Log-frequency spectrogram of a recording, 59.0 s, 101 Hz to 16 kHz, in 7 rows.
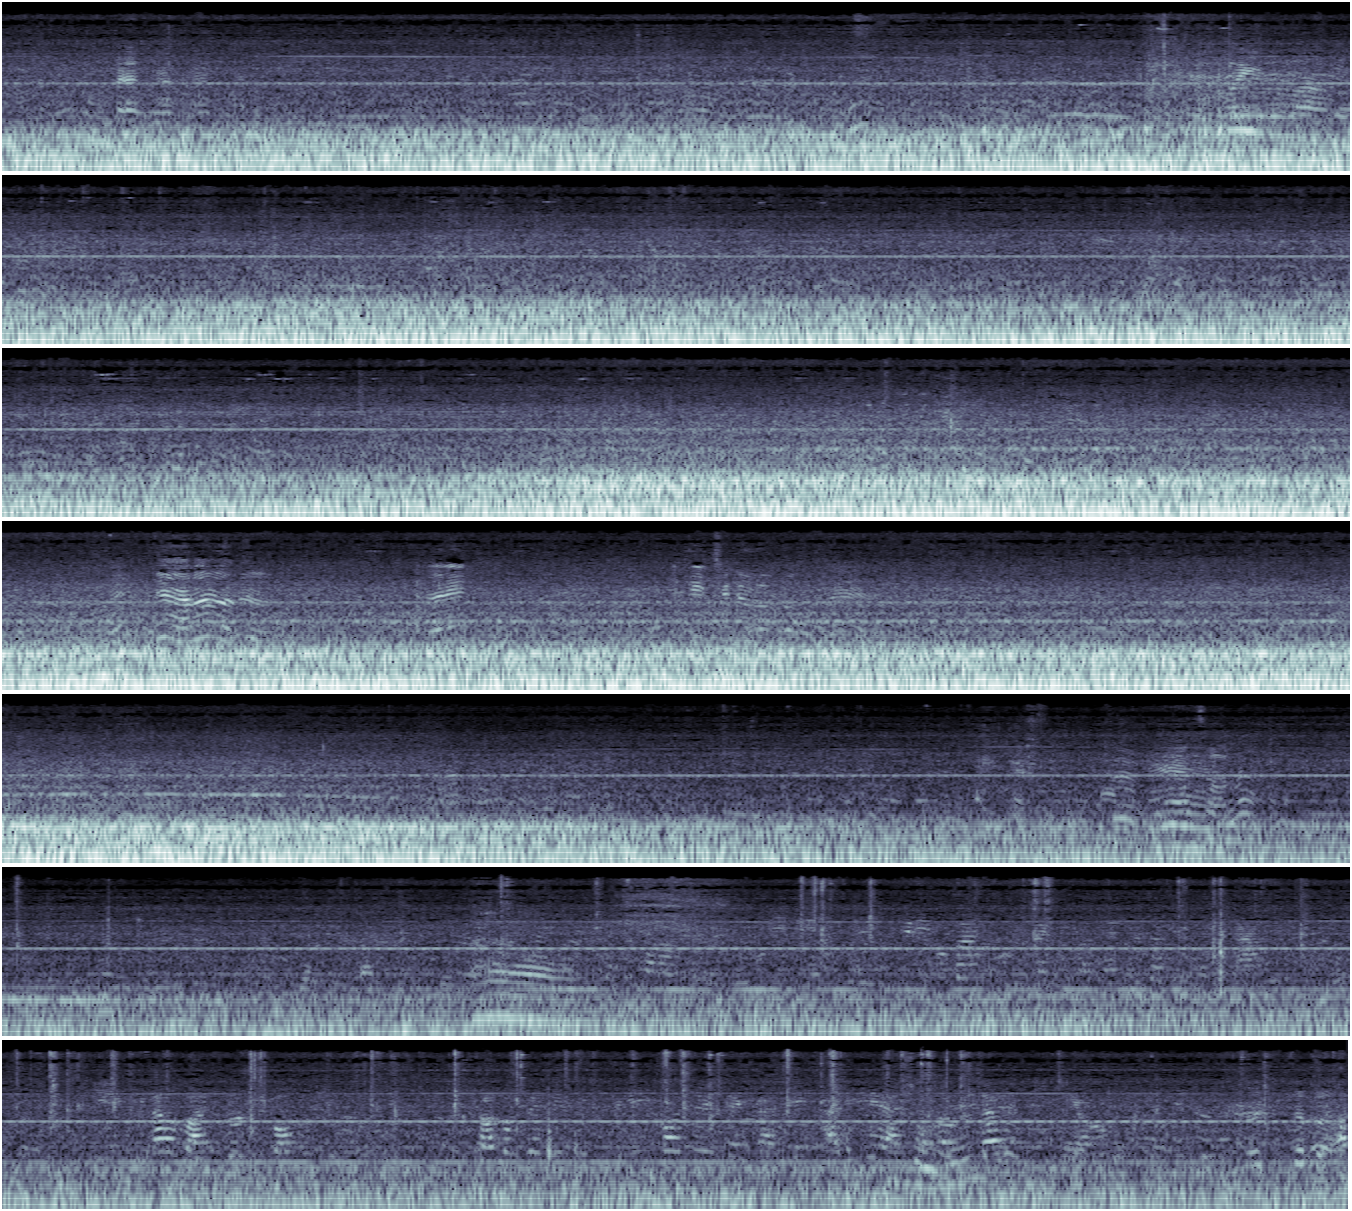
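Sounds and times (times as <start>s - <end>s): jet cabin low rumble: 0.0s - 58.9s
steady hum: 0.0s - 58.9s.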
